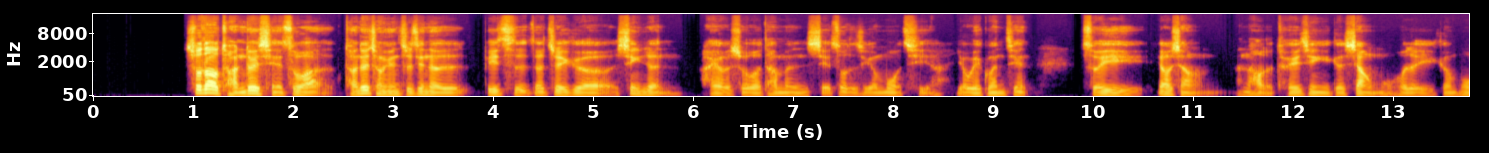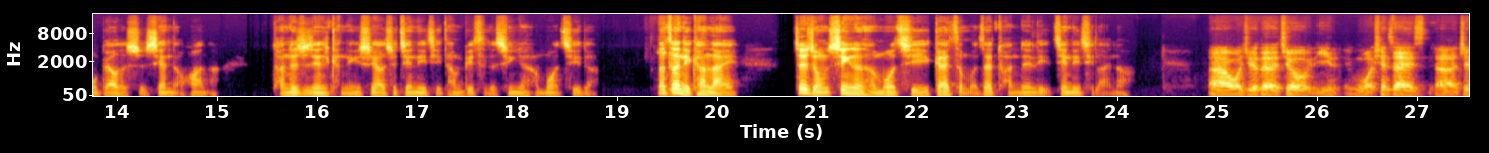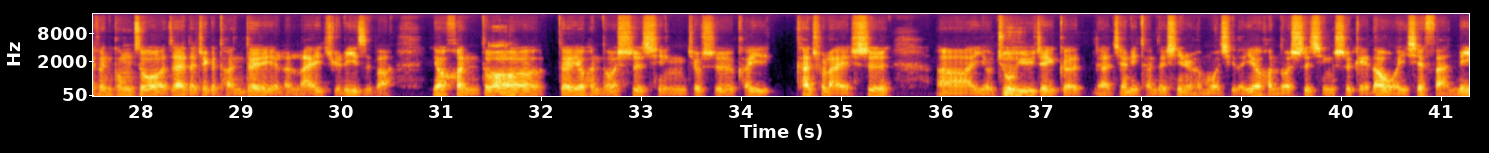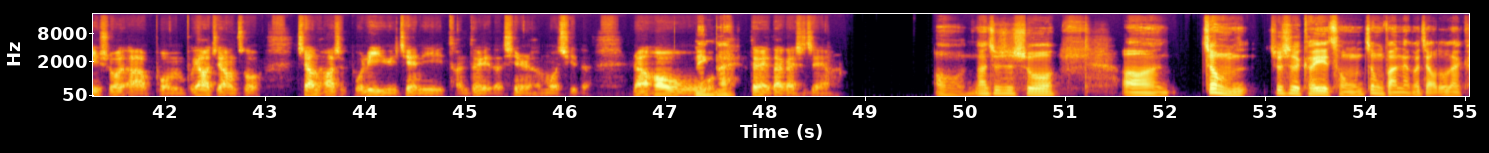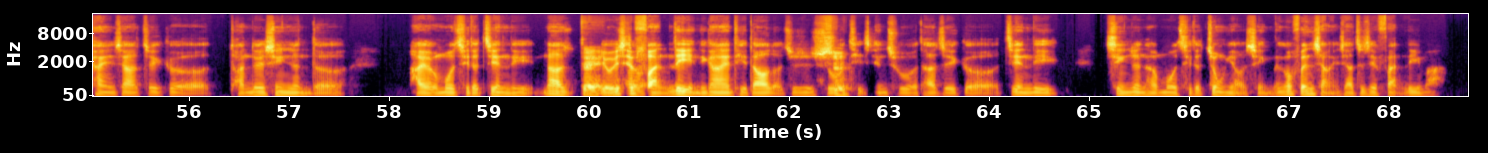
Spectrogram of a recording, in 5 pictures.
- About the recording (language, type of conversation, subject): Chinese, podcast, 在团队里如何建立信任和默契？
- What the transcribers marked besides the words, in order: other background noise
